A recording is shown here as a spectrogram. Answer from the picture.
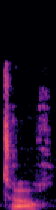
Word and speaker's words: tort: Avoir tort. Avoir tort, without pronouncing the second T, tort.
